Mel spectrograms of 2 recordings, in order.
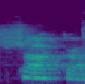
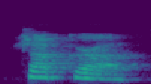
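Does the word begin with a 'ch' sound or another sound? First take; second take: other; ch. First: It begins with a sound other than 'ch'. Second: It begins with a 'ch' sound like 'Chuck'. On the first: The speaker calls it wrong. "not chakra" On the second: The speaker calls it right. "it's chakra, as in Chuck Norris"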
